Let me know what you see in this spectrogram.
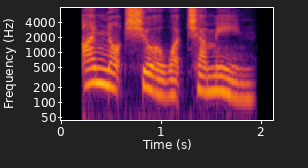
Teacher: The what you becomes whatcha.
